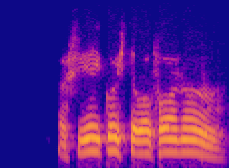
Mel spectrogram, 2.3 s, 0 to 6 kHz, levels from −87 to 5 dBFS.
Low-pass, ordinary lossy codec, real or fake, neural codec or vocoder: 5.4 kHz; Opus, 32 kbps; real; none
